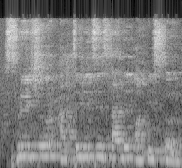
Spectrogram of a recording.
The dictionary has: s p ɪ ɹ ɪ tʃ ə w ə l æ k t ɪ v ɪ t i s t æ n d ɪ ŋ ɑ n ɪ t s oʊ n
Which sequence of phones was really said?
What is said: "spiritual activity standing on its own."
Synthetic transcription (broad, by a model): s p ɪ ɹ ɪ tʃ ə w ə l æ k t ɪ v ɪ t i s t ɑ d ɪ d ɑ n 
